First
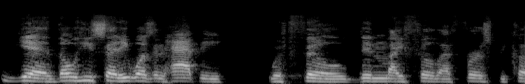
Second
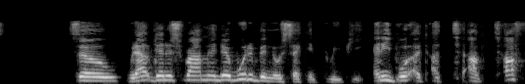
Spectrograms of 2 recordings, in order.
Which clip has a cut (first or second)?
second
